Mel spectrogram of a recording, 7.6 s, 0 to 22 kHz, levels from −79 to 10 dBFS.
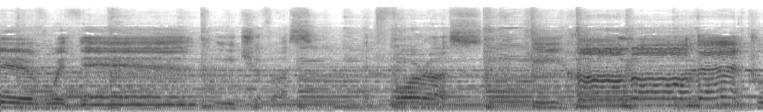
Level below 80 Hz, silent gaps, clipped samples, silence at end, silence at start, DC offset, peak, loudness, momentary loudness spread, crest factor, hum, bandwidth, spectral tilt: -56 dBFS; none; under 0.1%; 0 s; 0 s; under 0.1%; 0 dBFS; -14 LUFS; 10 LU; 14 dB; none; 17 kHz; -3 dB/octave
